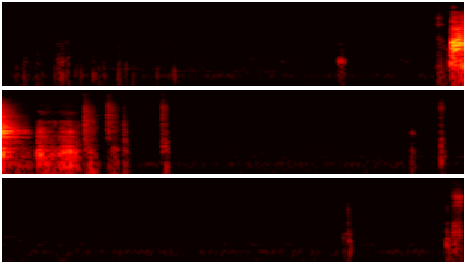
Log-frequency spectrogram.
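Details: Miss Lilly, a snorkie yorkie dog, gives one sharp bark followed by a few short, quick yaps, then near silence in a quiet indoor setting.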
